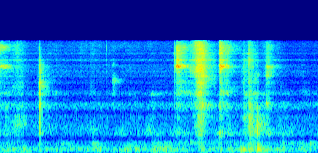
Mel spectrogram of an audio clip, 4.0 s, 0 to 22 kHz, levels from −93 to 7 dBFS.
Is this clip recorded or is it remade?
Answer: remade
